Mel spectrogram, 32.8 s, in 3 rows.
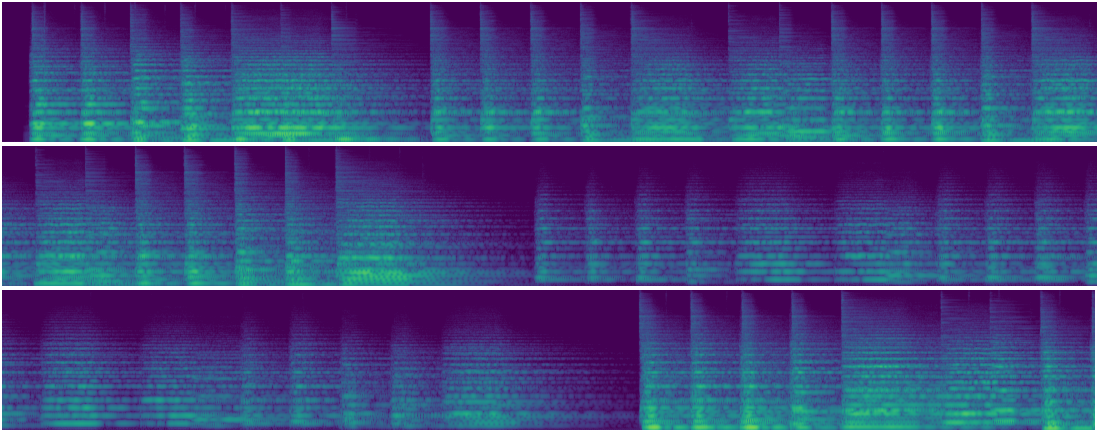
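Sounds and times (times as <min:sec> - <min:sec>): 
backing track: 0:00.3 - 0:15.8, 0:28.3 - 0:32.8.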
